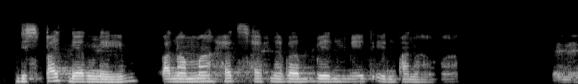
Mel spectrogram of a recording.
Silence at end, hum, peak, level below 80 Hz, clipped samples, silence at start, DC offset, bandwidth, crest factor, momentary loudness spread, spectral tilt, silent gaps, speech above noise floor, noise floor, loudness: 0 s; none; -2 dBFS; -56 dBFS; under 0.1%; 0.15 s; under 0.1%; 7.2 kHz; 16 dB; 12 LU; -7.5 dB/octave; 1.43-1.57 s, 4.65-5.50 s; over 74 dB; under -90 dBFS; -16 LUFS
